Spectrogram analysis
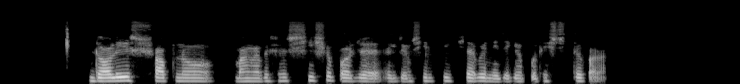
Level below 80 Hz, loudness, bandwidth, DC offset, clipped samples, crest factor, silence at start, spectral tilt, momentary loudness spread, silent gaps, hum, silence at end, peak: -64 dBFS; -21 LUFS; 7.6 kHz; under 0.1%; under 0.1%; 20 dB; 0.65 s; -7 dB/octave; 13 LU; 0.71-0.88 s, 2.15-2.33 s, 4.36-4.42 s, 5.26-5.31 s, 5.67-5.72 s; none; 1.35 s; 0 dBFS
